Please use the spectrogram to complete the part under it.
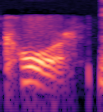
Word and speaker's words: Quor: So how do you pronounce the name of your band again? – We are called Core. Q-U-O-R.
